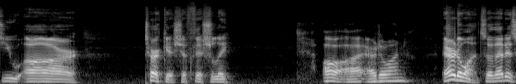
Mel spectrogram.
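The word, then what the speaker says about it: Erdoğan: asked your position on it's spelled erdogan but it's like erdogan right something like that yeah yeah yeah erdogan wait hang on hang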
